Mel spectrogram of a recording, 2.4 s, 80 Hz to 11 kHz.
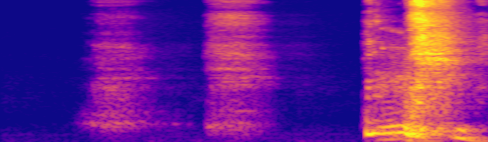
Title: Sneezing on October 3rd, 2020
